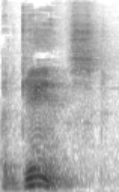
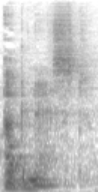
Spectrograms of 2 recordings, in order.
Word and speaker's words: against: this zero okay orders against or against not AG nest disappoint how about this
